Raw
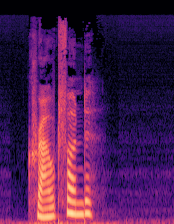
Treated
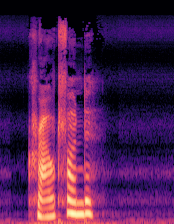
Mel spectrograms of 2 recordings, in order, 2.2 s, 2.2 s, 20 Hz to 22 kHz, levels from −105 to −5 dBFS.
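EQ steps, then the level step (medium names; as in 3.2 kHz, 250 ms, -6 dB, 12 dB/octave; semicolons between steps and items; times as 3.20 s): rippled EQ curve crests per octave 0.84, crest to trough 17 dB; 0.0 dB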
